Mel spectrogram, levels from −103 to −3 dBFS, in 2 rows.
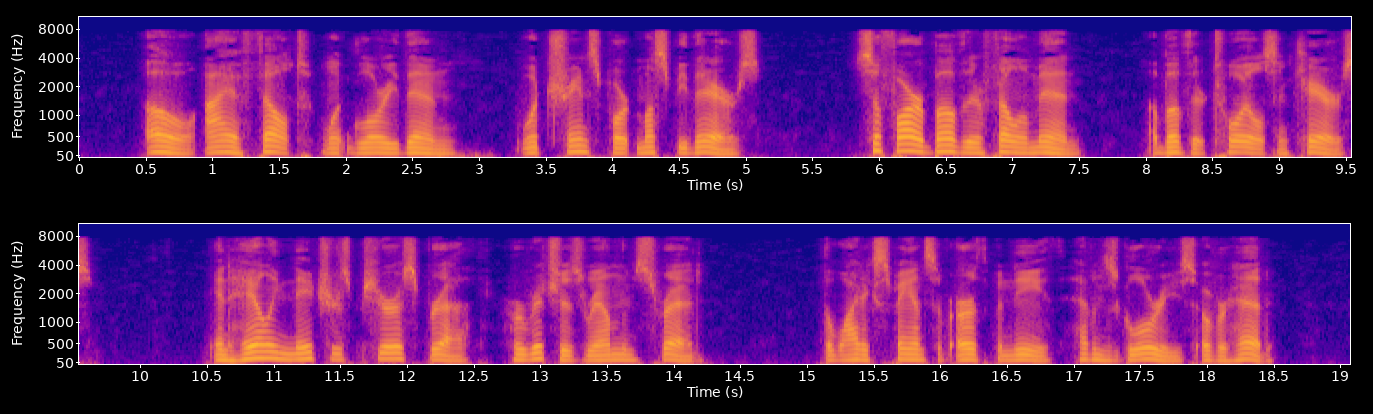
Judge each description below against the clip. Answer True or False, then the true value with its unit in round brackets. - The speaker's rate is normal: False (130 wpm)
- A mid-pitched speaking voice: False (120 Hz)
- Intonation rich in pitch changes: False (2.8 semitones)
